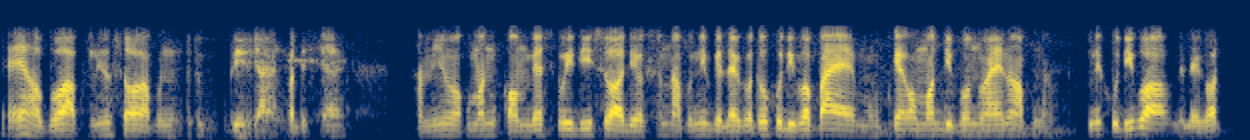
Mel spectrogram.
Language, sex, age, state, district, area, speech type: Assamese, male, 18-30, Assam, Majuli, urban, conversation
